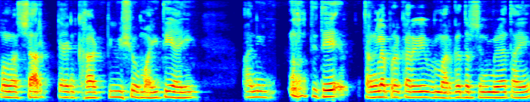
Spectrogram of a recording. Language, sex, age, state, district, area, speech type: Marathi, male, 45-60, Maharashtra, Buldhana, urban, spontaneous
